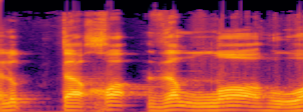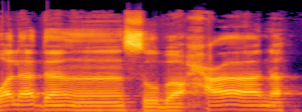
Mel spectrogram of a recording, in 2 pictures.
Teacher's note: خا کو موٹا ادا کرنا ہے، تا کو باریک، ذال کو باریک، لفظ اللہ کو موٹا ادا کرنا ہے، اس سے پہلے حرف پر زبر ہے۔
